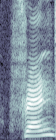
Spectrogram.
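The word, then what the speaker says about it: friend: फ्रेंड जो है ना ये फ्रेंड में आई का उच्चारण ए कर रहे हैं। क्या कर रहे हैं? फ्रेंड ए। ठीक है? फ्रेंड इस ए के रूप में फ्रेंड आप देखेंगे तो यह ए इसका उच्चारण हो रहा है।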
